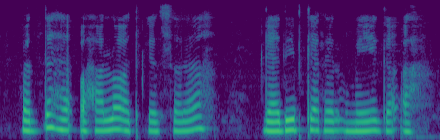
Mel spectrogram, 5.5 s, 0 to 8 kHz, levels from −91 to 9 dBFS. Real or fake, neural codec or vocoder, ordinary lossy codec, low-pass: real; none; none; 7.2 kHz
